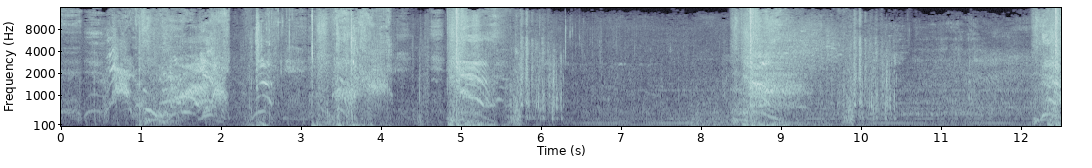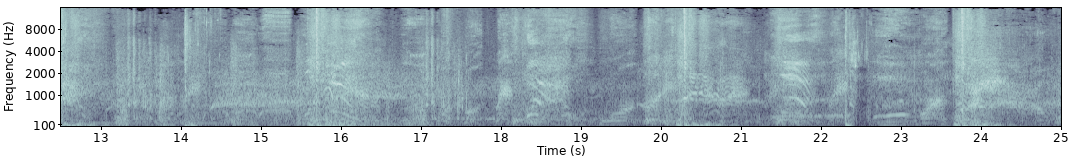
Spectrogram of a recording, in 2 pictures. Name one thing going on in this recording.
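A blunt weapon thuds repeatedly against a body.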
